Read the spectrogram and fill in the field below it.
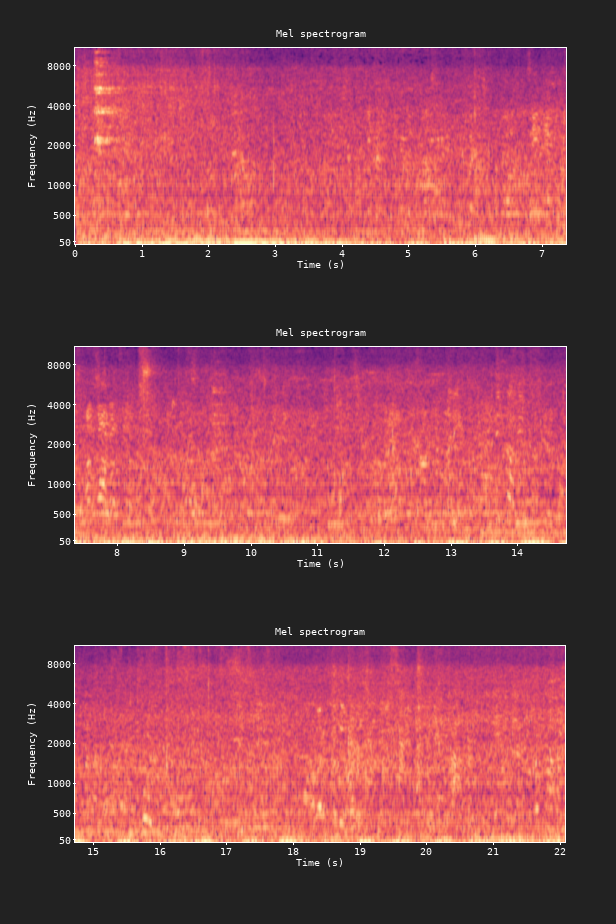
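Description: Car engines idle and hum in slow traffic outdoors.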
